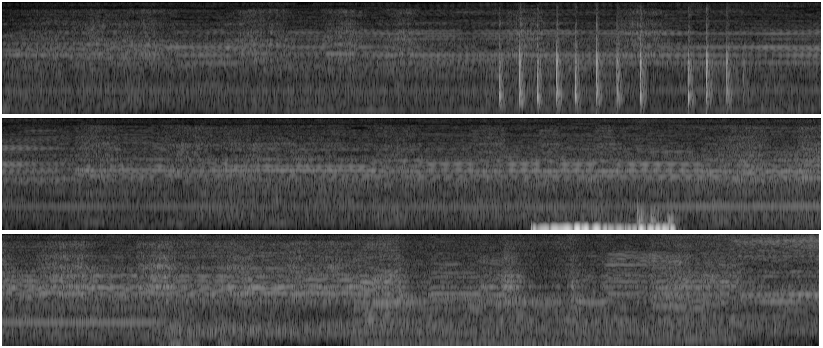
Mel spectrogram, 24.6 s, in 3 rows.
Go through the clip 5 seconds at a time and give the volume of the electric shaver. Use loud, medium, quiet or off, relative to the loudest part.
medium, medium, loud, loud, loud.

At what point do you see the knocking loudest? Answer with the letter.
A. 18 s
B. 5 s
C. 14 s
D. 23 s
B.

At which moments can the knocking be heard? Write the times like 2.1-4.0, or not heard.
5.0-7.5, 13.4-14.9.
